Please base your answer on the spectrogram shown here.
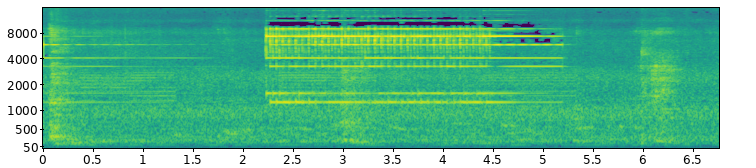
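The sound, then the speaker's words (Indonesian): An electronic telephone ring from an incoming international call, a bright tonal trill holding for about two seconds before stopping, followed by a brief fainter burst over a low steady background hiss. “Panggilan luar negara.”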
